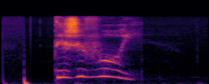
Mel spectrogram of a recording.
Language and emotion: Russian, positive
